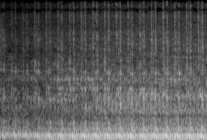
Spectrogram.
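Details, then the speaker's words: Truck with freshly ultrasonically cleaned, rebuilt Carter downdraft carburetor, idling well but feeling underpowered under load: deep, loud, raspy exhaust blare rising with revs, pulsing unevenly from a massive exhaust hole; owner suspects lost back pressure hurts performance. "massive hole in the exhaust. So back pressure is probably affecting performance there too."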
